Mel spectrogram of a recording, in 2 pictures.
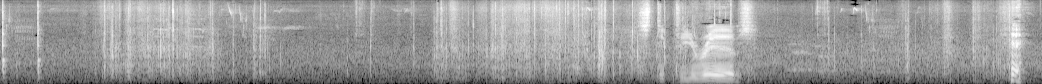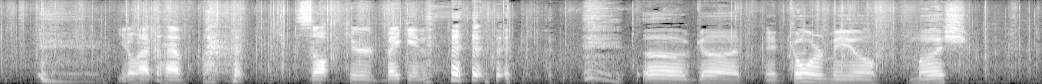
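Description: A plastic bag crinkles and rustles in a man's hands.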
